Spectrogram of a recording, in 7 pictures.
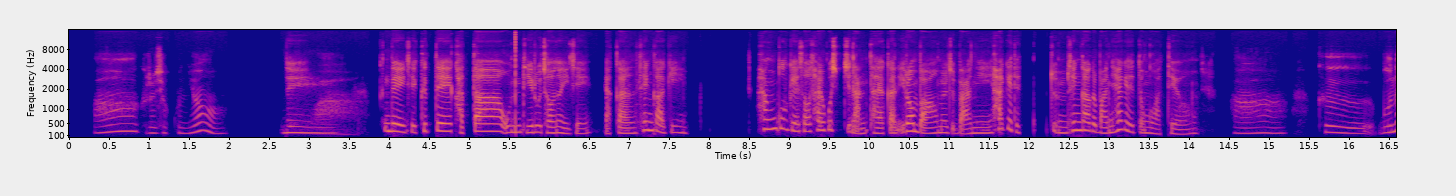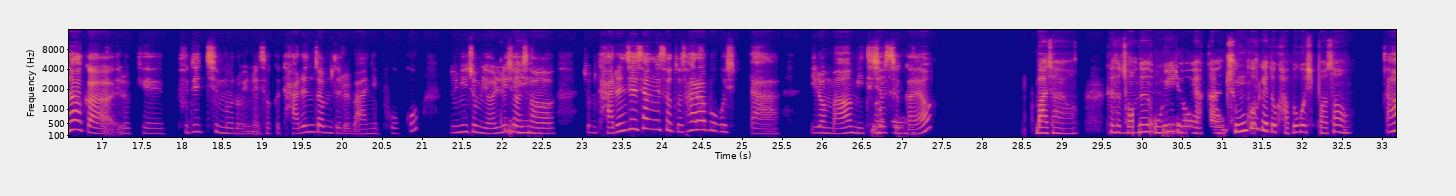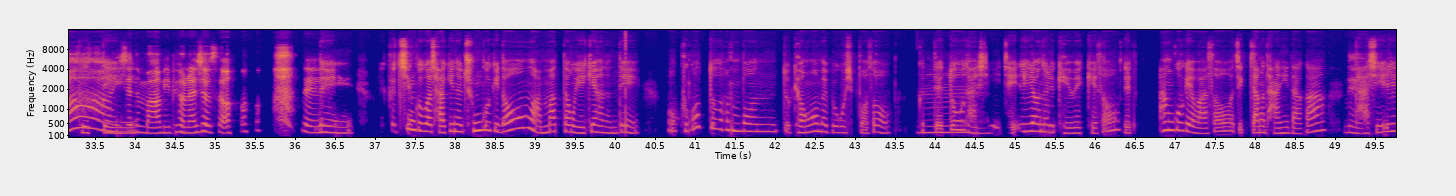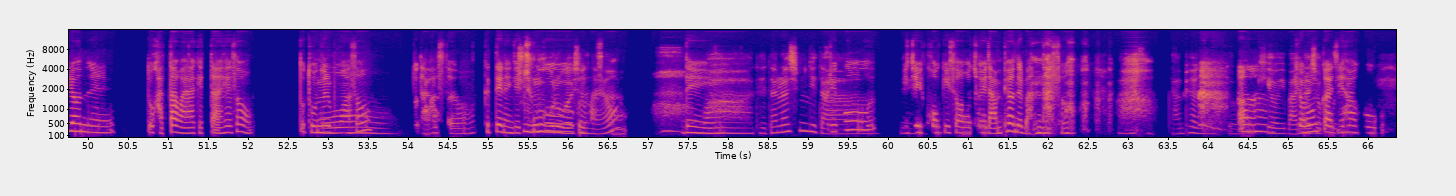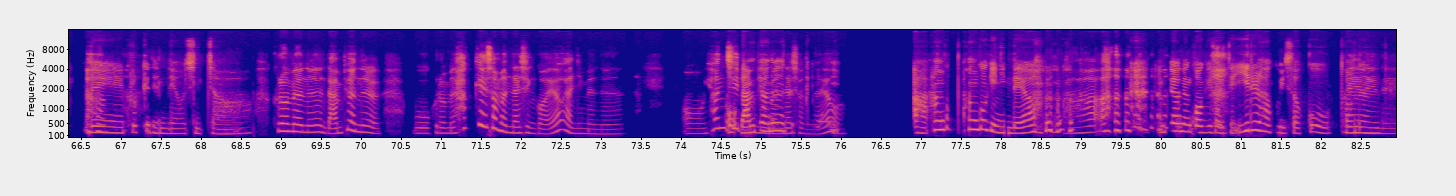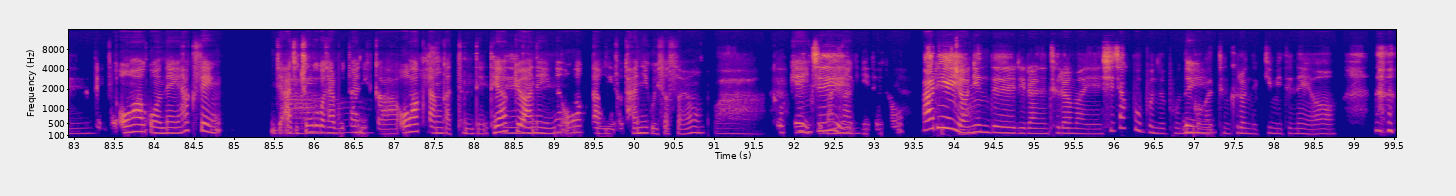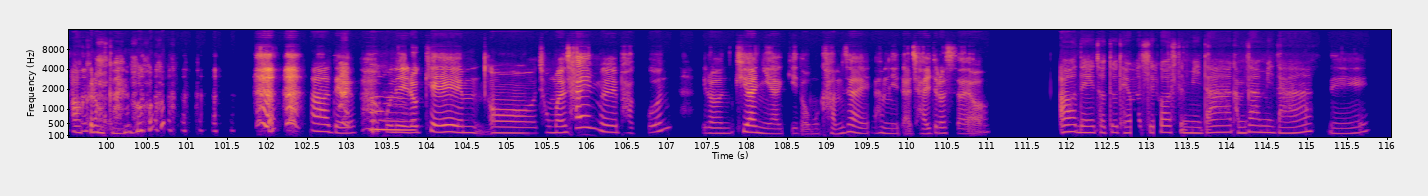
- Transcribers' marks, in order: other background noise; laughing while speaking: "변하셔서"; laugh; gasp; laughing while speaking: "만나서"; laugh; laugh; laugh; laugh; laughing while speaking: "그런가요?"; laugh
- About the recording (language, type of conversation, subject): Korean, podcast, 직감이 삶을 바꾼 경험이 있으신가요?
